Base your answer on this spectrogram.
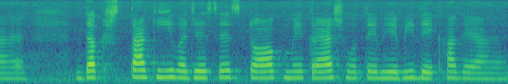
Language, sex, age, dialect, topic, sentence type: Hindi, female, 60-100, Hindustani Malvi Khadi Boli, banking, statement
